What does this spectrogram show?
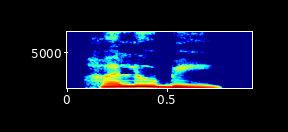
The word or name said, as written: ಹಲುಬು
